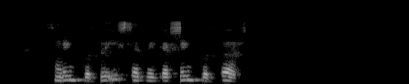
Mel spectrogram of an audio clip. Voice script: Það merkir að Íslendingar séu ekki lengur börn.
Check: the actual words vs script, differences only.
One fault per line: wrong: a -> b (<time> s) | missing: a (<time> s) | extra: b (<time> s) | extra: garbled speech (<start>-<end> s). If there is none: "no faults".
wrong: merkir -> lengur (0.7 s)
missing: séu ekki (1.8 s)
